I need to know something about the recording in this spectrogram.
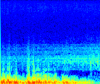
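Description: A low, uneven throbbing rumble that fades away over the second half.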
